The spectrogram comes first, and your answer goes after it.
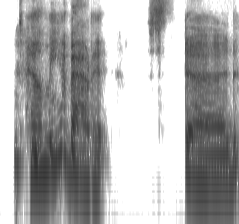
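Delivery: high, slow, dramatic delivery. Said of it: "sounded like, uh, [name] in Grease".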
